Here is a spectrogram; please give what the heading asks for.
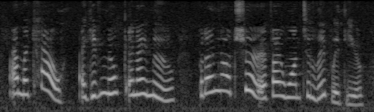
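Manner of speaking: high, worried cow voice; lightly acted nervous storybook cow; timid cow. A narrator's reading. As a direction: pitch it high, unsure and nervous. Cow timid before the lions.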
